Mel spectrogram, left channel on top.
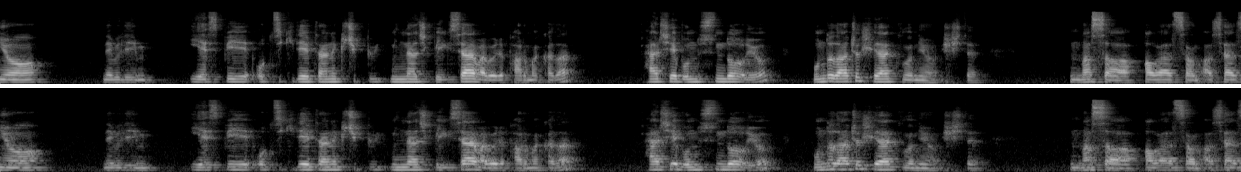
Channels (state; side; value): normal; both; correlation 0.63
